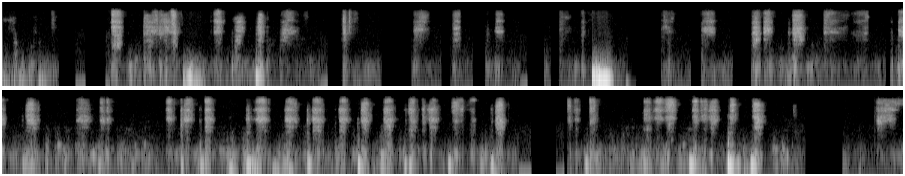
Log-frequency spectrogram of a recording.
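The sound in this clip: Hand-writing strokes scratch in short, irregular bursts throughout, many quick dry scrapes separated by pauses, with one louder knock partway through and faint murmuring in the background.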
